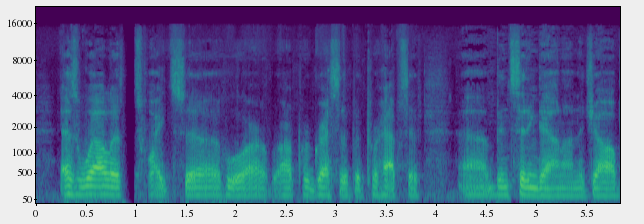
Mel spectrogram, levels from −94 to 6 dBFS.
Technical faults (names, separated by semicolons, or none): call audio freeze; short concealed packet loss; skip ahead; call bitrate drop; jitter buffer slow-down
